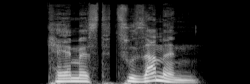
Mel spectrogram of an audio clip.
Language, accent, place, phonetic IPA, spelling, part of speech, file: German, Germany, Berlin, [ˌkɛːməst t͡suˈzamən], kämest zusammen, verb, De-kämest zusammen.ogg
- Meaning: second-person singular subjunctive I of zusammenkommen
